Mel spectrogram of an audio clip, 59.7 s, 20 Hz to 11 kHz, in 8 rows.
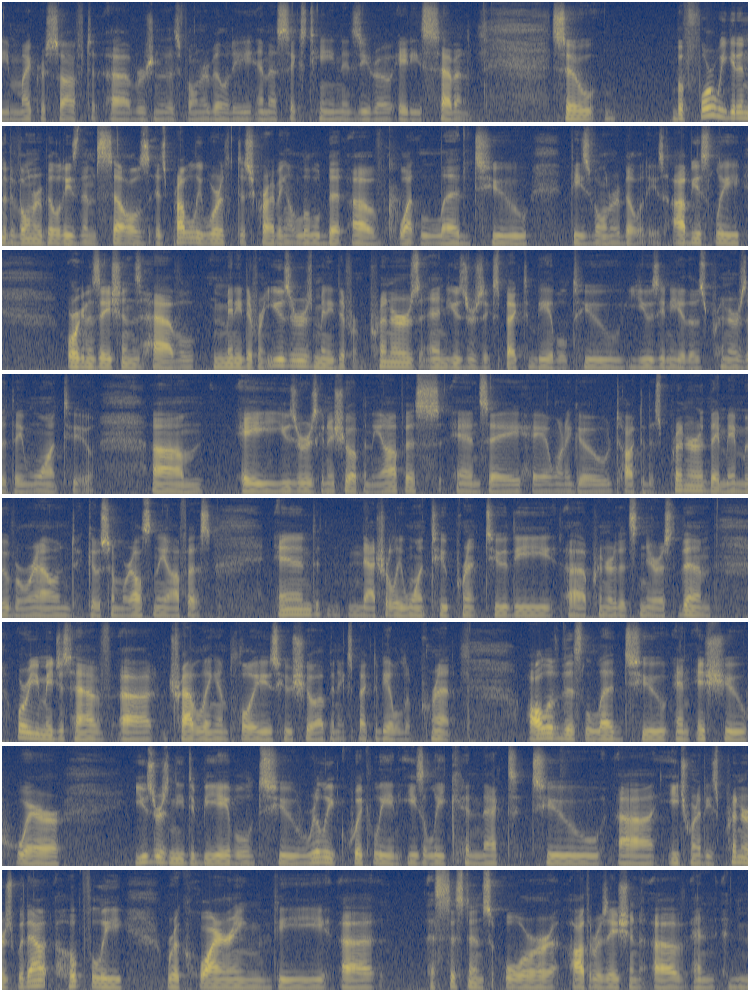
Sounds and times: Speech: 0:00.0 - 0:04.8, 0:05.5 - 0:14.9, 0:15.6 - 0:32.0, 0:32.6 - 0:42.0, 0:42.6 - 0:45.4, 0:46.1 - 0:59.6.

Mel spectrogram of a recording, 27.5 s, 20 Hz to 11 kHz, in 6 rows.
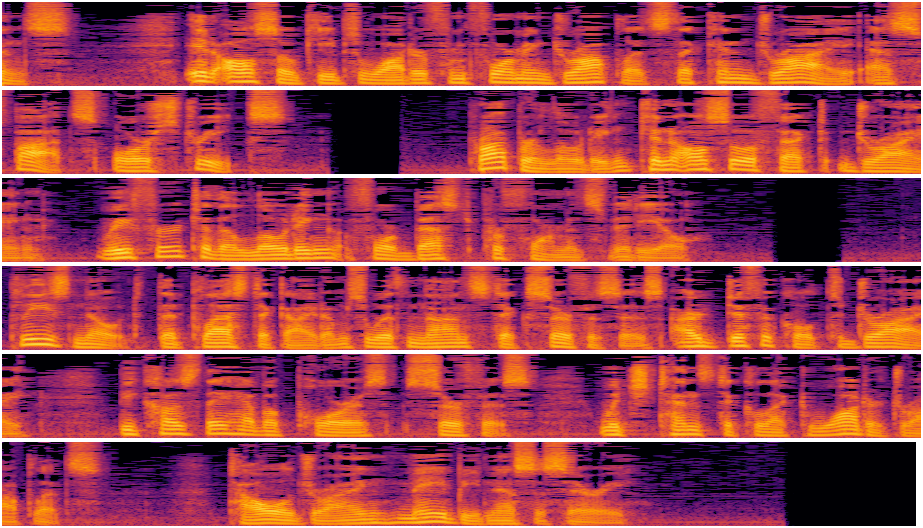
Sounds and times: Speech: 0:00.0 - 0:06.1, 0:06.9 - 0:12.8, 0:13.8 - 0:26.2.

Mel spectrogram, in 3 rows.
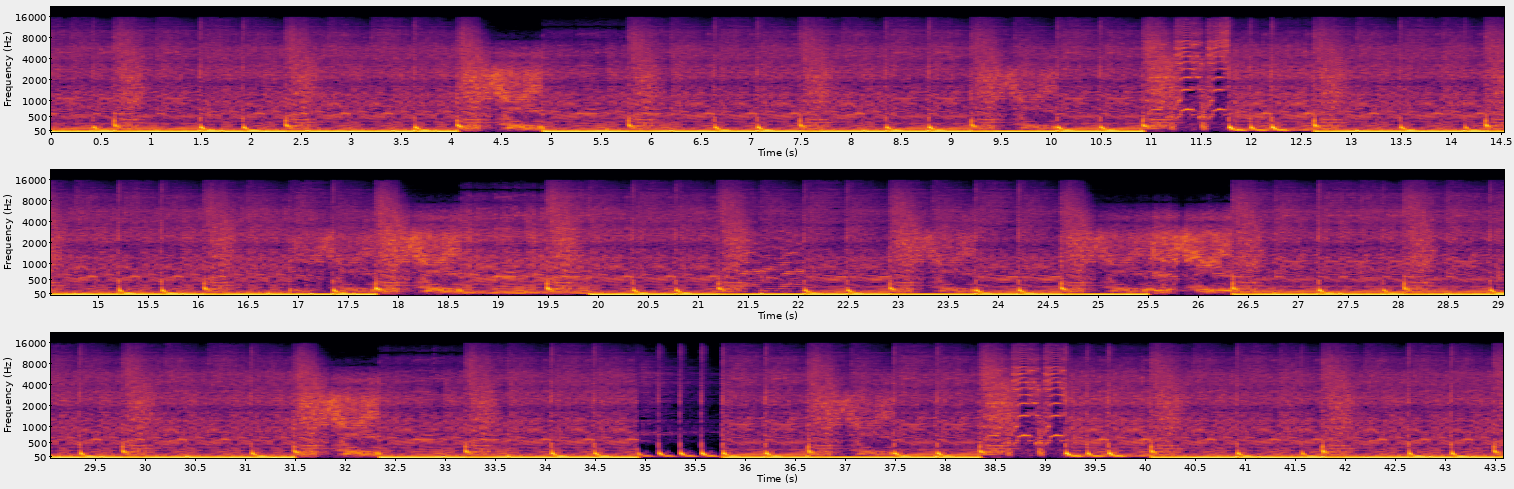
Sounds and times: Dubstep: 0:00.0 - 0:43.5.

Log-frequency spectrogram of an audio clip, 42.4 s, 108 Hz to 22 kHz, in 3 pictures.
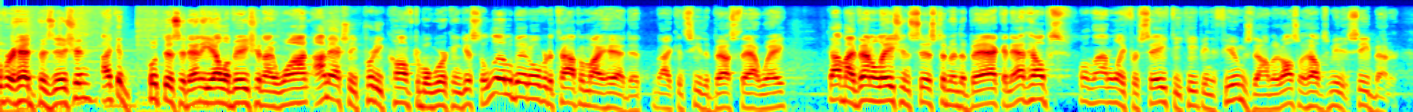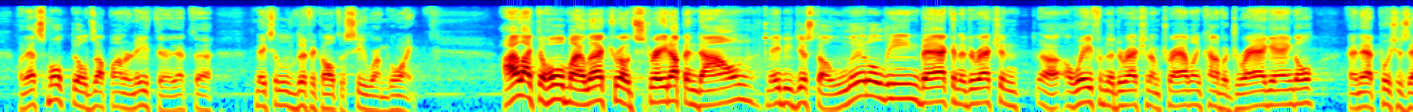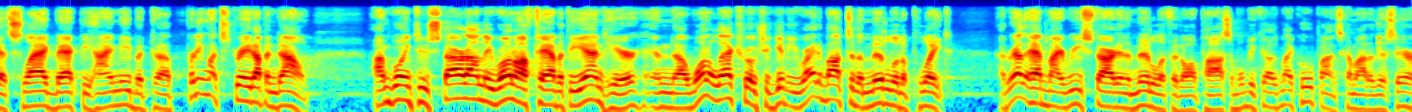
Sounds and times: Speech: 0:00.0 - 0:18.4, 0:19.2 - 0:31.4, 0:32.0 - 0:42.3.

